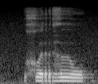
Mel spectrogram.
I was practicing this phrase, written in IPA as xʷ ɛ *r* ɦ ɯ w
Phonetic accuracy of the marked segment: correct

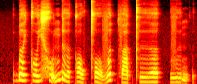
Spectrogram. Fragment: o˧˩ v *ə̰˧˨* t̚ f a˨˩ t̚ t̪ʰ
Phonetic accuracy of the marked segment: incorrect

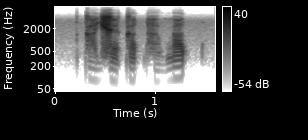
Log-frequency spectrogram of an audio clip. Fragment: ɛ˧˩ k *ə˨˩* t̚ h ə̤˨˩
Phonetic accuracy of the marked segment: incorrect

